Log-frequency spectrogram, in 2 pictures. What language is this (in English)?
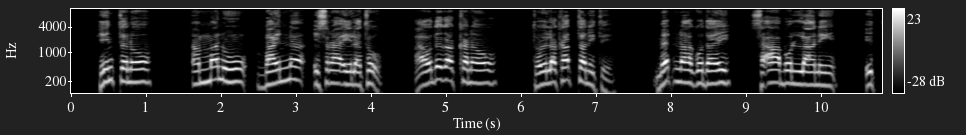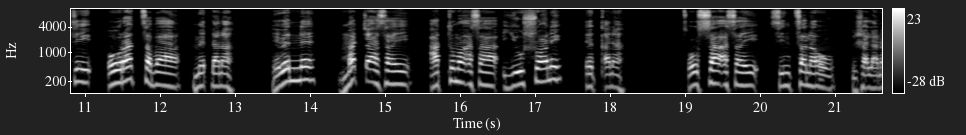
Dawro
